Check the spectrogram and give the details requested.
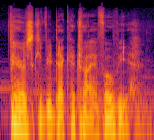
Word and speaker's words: Triskaidekaphobia: One thing that is tricky is the I right here is actually pronounced as a double E. But otherwise, it's not as intimidating as it looks if you just like break it down by syllable. Triskaidekaphobia.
